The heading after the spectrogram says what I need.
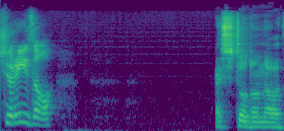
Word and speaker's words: chorizo: it's good of course when i say charisse nobody knows what i'm talking about because that's just how you say it around here it's chorizo i still don't know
